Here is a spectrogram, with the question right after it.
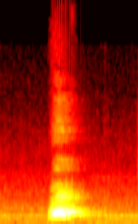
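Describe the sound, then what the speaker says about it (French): A single dog bark rings out briefly at a moderate distance against a quiet background, one short sharp yelp with no other sounds around it. "Il y a mon chien qui gueule."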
